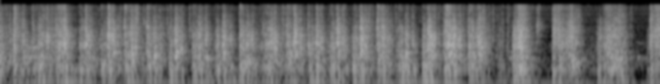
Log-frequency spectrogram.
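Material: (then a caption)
Plastic. Fingertips and nails tap and scratch quickly along the side of a hand-held, hollow, medium-size teal and dark blue plastic bottle. The result is a fast, uneven stream of dry, hollow taps and brushing scratches with short decays.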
